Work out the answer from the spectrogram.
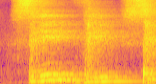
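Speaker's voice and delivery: slow, deliberate C V C; letter by letter for the class; slow spelling. Shown as a demonstration. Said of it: "teacher spells letters slowly".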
